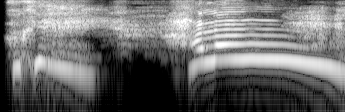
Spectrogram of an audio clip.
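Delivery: high sing-song greeting to cohost; sing-song hello. Real, not acted. Mic check greeting.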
